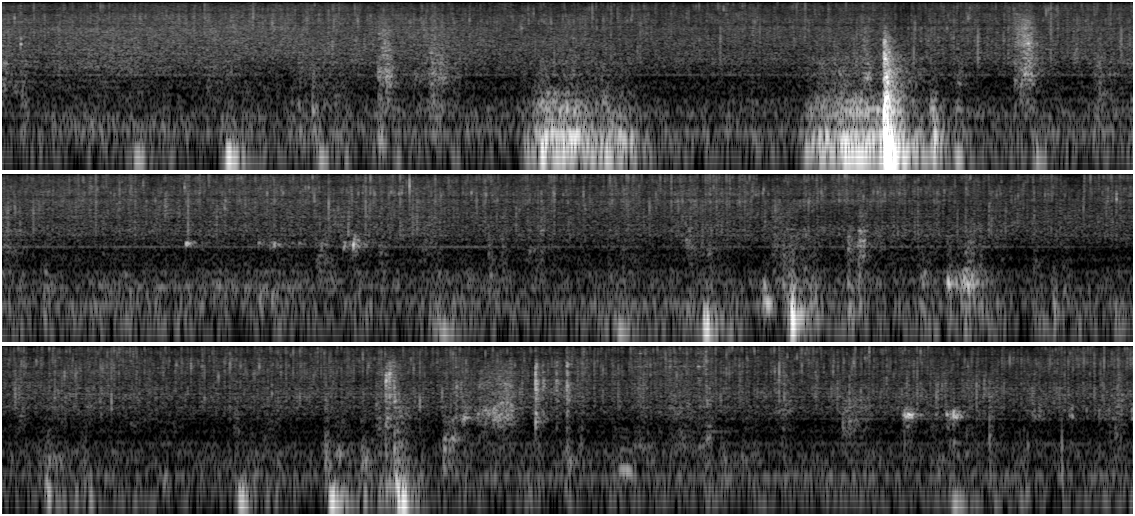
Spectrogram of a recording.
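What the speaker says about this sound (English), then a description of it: "We're going to start searing the meat now." Beef sears in a hot pan for a roast beef sandwich, giving a steady crackling sizzle with occasional sharper pops and scrapes, fairly close and alone.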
